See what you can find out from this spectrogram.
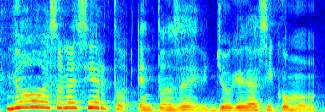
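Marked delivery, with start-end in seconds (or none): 0.1-1.3 high, loud, hurt denial; shocked protest. Retold or imitated. Little girl denying the kids' taunt, shocked and loud. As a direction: cry out that it isn't true, much higher and louder.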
